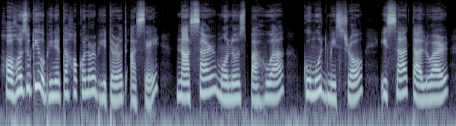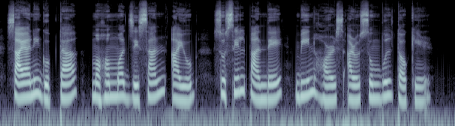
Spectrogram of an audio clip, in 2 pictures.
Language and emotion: Assamese, neutral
